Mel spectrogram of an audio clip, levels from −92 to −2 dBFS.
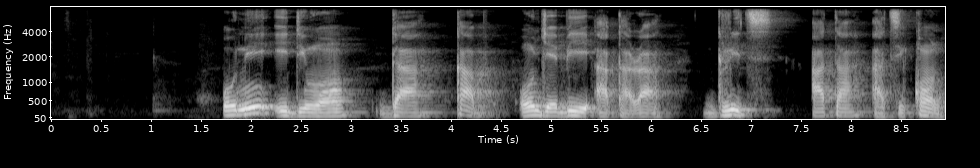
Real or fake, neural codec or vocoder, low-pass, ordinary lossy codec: real; none; 7.2 kHz; none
